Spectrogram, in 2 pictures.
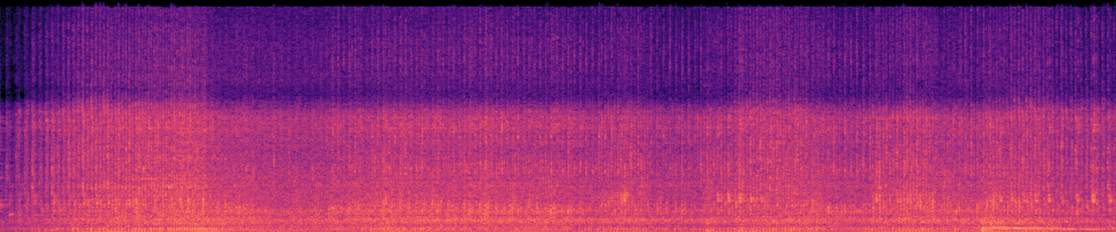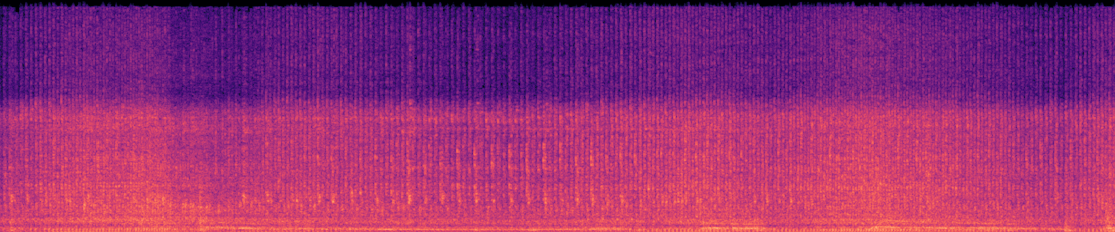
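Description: Old Massey Ferguson tractor engine running under load, catching and coming up to speed right at the start. Its engine speed rises and falls several times, with a rapid clatter over the steady running.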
